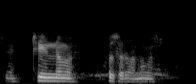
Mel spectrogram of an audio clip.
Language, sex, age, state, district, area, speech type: Hindi, male, 30-45, Uttar Pradesh, Bhadohi, urban, conversation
